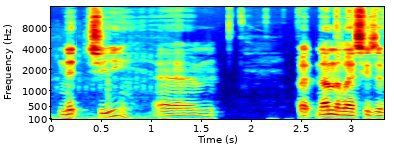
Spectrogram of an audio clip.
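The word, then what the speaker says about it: Nietzsche: z c h e it's not the nii obviously it's uh Nichi um but nonetheless he's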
